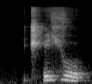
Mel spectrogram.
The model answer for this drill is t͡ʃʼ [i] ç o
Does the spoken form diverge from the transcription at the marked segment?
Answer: yes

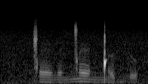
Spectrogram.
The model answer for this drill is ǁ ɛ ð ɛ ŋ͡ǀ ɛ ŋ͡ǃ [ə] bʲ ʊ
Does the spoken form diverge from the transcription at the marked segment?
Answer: no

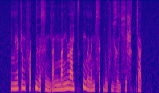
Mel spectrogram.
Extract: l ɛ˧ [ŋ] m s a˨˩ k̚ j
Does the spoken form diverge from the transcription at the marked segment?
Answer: yes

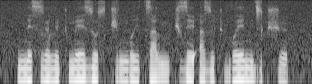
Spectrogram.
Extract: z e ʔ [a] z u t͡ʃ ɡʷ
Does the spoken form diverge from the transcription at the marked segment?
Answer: no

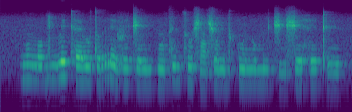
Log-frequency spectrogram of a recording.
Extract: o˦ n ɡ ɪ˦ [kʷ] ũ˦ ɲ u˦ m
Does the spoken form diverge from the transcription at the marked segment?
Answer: no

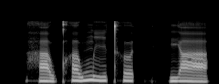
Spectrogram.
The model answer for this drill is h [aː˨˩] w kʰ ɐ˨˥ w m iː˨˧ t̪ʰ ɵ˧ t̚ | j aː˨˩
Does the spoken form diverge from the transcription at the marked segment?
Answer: no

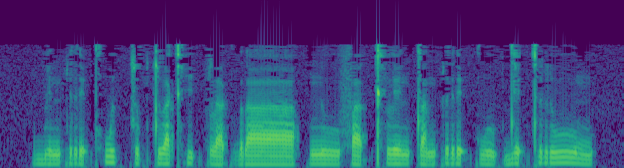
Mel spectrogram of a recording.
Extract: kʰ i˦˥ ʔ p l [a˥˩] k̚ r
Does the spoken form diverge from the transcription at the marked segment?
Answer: yes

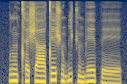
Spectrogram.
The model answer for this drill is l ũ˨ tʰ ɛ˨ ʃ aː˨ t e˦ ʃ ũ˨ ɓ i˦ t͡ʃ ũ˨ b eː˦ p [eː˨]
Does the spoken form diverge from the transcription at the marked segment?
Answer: no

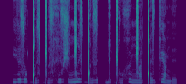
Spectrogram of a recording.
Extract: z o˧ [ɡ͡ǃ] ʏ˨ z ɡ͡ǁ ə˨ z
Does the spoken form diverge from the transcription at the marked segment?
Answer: no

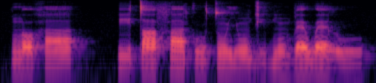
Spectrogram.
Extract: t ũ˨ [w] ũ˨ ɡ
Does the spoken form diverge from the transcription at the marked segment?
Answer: yes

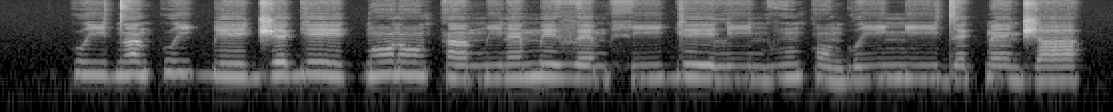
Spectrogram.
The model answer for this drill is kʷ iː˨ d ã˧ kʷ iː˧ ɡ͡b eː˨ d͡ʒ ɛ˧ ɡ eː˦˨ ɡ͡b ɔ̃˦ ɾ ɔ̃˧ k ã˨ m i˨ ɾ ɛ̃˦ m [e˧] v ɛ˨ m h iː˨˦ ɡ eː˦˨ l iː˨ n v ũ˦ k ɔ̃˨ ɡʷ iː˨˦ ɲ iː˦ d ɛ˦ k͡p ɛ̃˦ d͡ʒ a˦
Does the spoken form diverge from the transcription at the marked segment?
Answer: no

